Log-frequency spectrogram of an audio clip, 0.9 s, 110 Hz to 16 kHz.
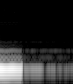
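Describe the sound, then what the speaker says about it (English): A single synthesized piano-like C4 note from Synthesizer V, a clean steady tone starting sharply, held briefly, then dropping to a quieter sustained hum that fades, heard alone. "So what you heard now is sort of a piano."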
